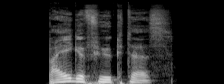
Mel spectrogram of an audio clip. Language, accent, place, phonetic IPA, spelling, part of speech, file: German, Germany, Berlin, [ˈbaɪ̯ɡəˌfyːktəs], beigefügtes, adjective, De-beigefügtes.ogg
- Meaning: strong/mixed nominative/accusative neuter singular of beigefügt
